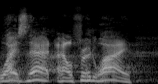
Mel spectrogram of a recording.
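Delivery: put-on, loud, rough, gravelly rasp pushed out. In a comedy bit, Batman answers Alfred about his suit, in an affected gravel voice. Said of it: "you don't have to speak to me in that affected gravel".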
